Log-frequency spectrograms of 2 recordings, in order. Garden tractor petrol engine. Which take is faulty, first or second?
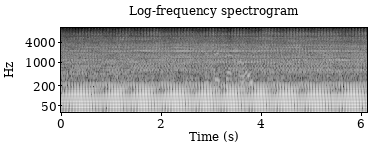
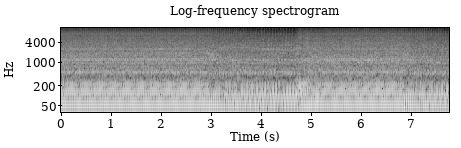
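first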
